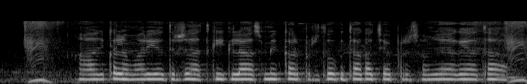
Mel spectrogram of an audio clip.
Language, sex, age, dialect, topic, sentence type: Hindi, female, 18-24, Kanauji Braj Bhasha, banking, statement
